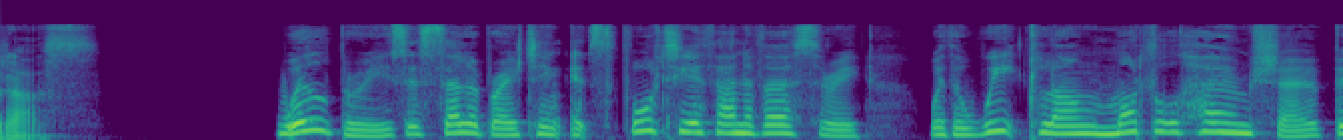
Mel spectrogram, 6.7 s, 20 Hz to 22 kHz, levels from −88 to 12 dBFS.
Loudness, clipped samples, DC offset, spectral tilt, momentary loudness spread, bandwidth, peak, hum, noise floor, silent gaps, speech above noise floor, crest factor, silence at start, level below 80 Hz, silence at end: -17 LUFS; under 0.1%; under 0.1%; -6 dB/octave; 10 LU; 10.5 kHz; -2 dBFS; none; -81 dBFS; none; 64 dB; 16 dB; 0 s; -50 dBFS; 0 s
